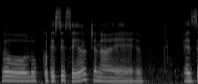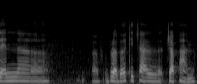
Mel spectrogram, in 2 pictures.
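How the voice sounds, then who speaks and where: An older woman with a fairly low, strongly gravelly voice speaks as a guest doctor in a television studio. She answers hesitantly, pausing to search for words, picked up on a lapel mic. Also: flat delivery, darkish tone. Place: TV studio, indoors.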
